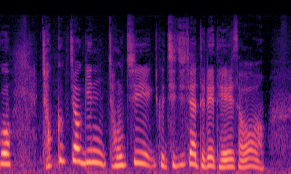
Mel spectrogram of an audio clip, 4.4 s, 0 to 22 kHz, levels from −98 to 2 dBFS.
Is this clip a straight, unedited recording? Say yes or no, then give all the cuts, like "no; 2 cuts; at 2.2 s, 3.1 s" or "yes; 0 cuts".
no; 1 cut; at 2.4 s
